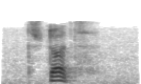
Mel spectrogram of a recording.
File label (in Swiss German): "stadt", alsace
